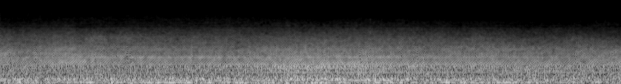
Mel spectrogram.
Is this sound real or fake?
fake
